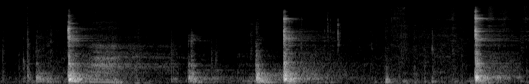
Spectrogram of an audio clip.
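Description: Metal roll cage tube clunking and knocking against its mounts as it is forced into place, several uneven knocks with the loudest about a second, two and a half, three and five seconds in.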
